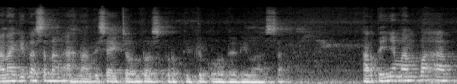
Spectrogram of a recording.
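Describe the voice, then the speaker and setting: A man with a fairly high pitch speaks with lively intonation. Noticeable background noise and audible room echo surround his voice. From West Java. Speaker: Islamic preacher. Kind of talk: religious lecture. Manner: animated. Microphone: voice muffled by face mask.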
